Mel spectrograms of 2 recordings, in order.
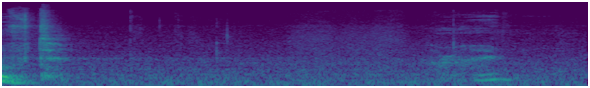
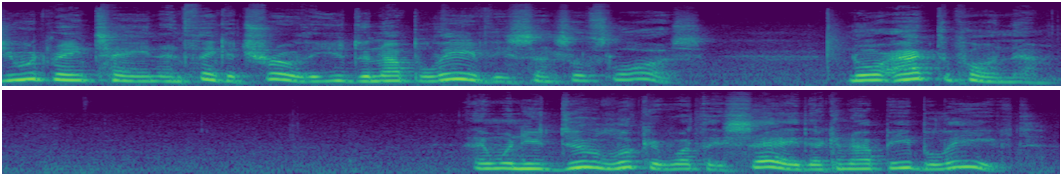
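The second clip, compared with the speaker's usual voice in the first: firm, louder reading of the text; formal reading; 5 dB louder than usual. Acted. Teacher reading scripture to the group, in a firm, louder reading voice. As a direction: read the passage out with weight.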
